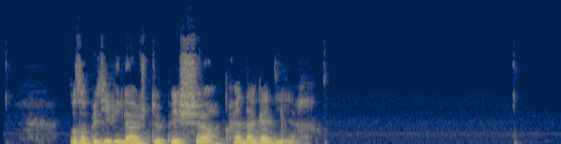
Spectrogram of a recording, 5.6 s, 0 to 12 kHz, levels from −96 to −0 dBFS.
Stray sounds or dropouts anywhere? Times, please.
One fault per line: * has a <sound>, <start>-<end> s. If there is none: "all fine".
all fine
